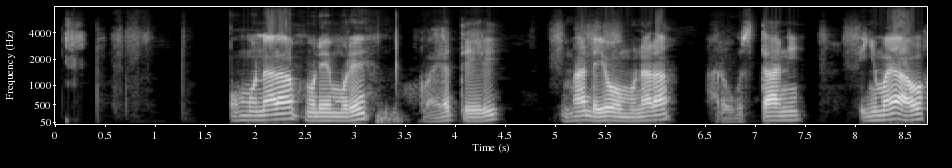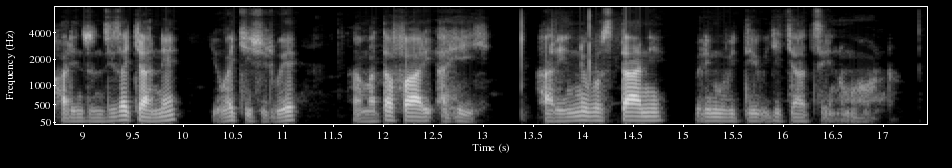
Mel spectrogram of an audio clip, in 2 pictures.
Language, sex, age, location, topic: Kinyarwanda, male, 36-49, Kigali, government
